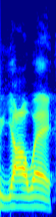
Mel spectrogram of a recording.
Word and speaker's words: Yahweh: The word I am in Hebrew is Yahweh. It's pronounced similarly to Yahweh.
